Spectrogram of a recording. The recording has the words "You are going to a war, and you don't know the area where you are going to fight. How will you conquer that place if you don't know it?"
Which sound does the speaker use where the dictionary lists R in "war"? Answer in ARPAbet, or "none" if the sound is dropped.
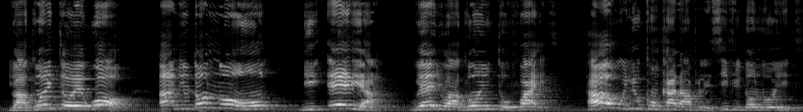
L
